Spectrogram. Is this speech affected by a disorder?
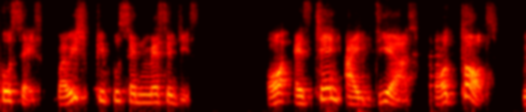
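No.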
